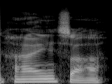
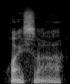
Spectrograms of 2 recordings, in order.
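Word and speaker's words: Hwasa: Track number 7, now featuring Hi Saw, and this is a I believe it's actually pronounced Hwai Sa. I hope that's correct.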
